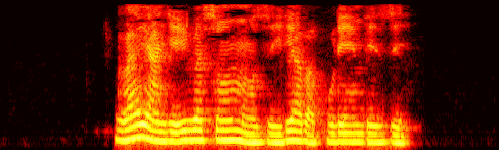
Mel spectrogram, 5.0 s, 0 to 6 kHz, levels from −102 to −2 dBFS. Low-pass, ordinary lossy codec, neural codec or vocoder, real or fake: 5.4 kHz; AAC, 24 kbps; none; real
